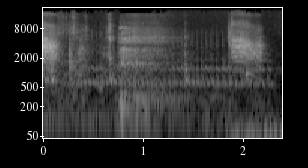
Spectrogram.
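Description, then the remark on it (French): A songbird sings a rich, full-bodied, deep song, mixing sustained tones with rapid trills and bright, sharp bursts, with no voices over it. “Ça, c'est un bon oiseau. Vous entendez la profondeur du chant?”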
